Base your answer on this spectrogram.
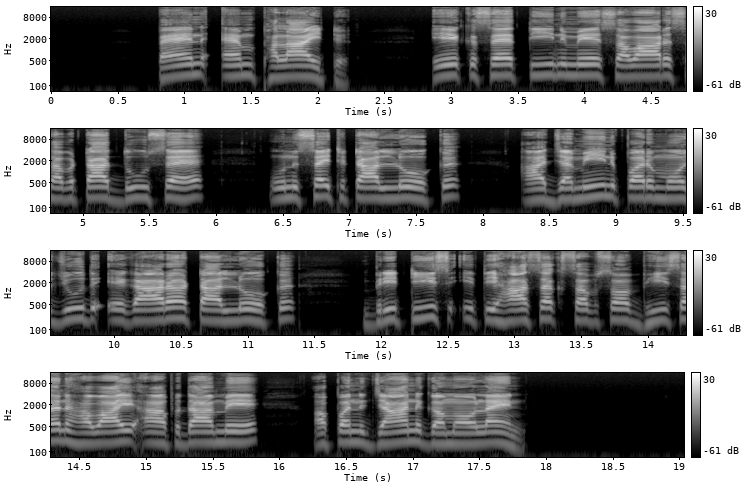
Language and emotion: Maithili, neutral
